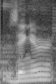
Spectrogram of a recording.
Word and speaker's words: Czinger: zinger is basically our founder Kevin singers last name so it is pronounced where is and he spelled where is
